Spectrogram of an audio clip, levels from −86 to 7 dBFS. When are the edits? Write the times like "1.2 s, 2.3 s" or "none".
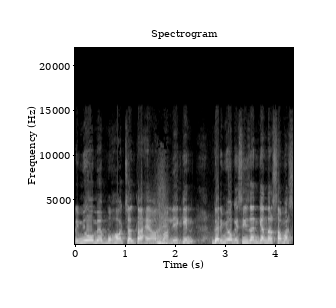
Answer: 1.8 s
